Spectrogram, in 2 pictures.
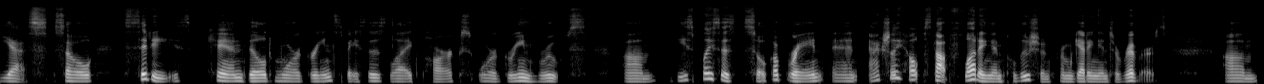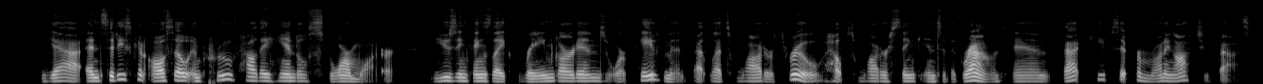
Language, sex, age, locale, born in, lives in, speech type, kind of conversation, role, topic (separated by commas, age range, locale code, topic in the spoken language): English, female, 40-44, en-US, United States, United States, read, expert-assistant, expert, How does the water cycle support life on Earth?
